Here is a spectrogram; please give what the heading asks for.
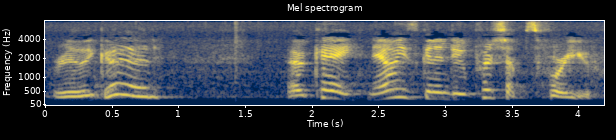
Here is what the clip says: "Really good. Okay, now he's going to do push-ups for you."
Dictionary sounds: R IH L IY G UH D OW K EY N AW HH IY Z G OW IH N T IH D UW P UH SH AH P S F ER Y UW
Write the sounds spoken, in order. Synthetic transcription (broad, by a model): R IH L IY G UH D OW K EY N AW HH IY Z G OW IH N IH D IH P UH SH AH P S F ER Y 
